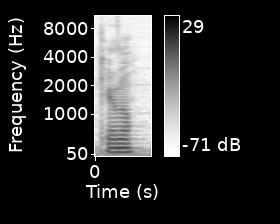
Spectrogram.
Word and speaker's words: caramel: Caramel. – Mm-hmm. Caramel. There's a silent A.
